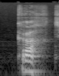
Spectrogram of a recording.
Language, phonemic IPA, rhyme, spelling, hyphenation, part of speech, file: Dutch, /krɑxt/, -ɑxt, kracht, kracht, noun, Nl-kracht.ogg
- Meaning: 1. power, force, strength 2. force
